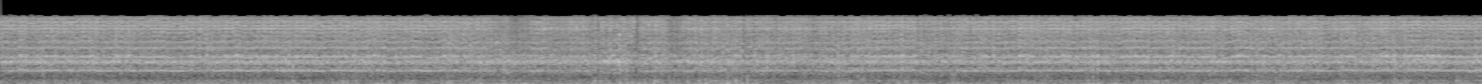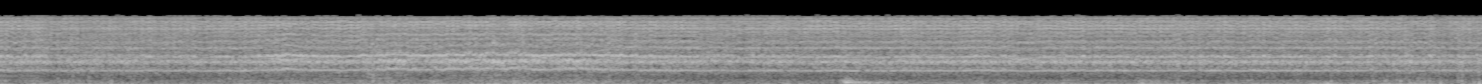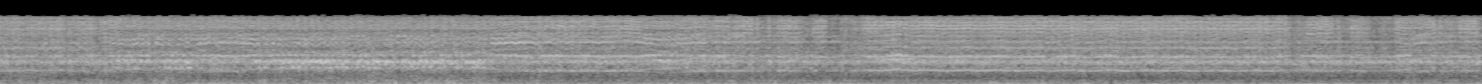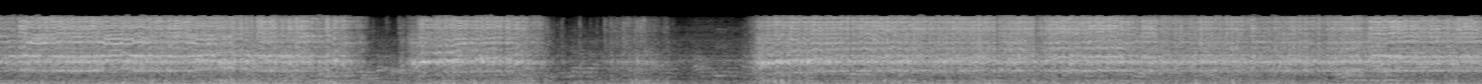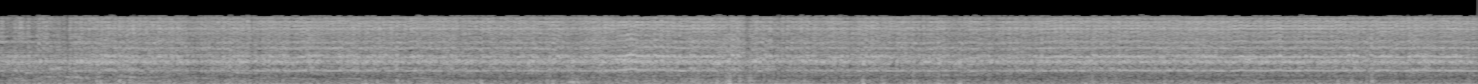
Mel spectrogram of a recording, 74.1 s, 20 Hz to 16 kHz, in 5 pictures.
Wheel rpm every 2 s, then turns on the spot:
160, 160, 160, 160, 160, 160, 160, 160, 160, 160, 160, 160, 160, 160, 160, 160, 160, 160, 160, 160, 160, 160, 160, 140, 90, 20, 130, 160, 160, 160, 160, 160, 160, 170, 160, 160, 160.
none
